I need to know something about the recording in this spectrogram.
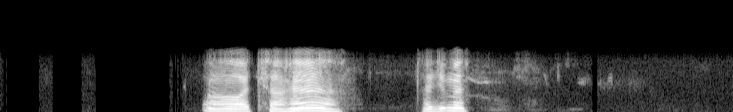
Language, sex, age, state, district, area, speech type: Santali, male, 18-30, West Bengal, Birbhum, rural, conversation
